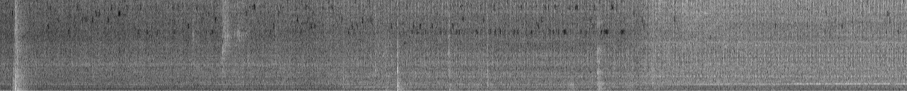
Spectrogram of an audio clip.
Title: WRX whining noise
